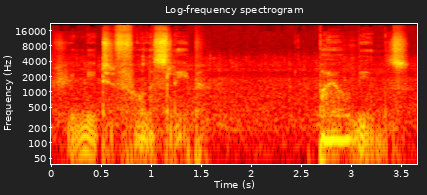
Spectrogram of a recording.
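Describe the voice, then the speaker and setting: A man playing a devoted, gentle British butler in an ASMR roleplay, speaking softly and breathily, often in a whisper, with tender deference. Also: mid-range voice, sing-song, unhurried, exaggerated voice. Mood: soothing, affectionate. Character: devoted, gentle male butler soothing a sleepy master. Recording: clear background ambience noise, rain. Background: rain ambience.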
